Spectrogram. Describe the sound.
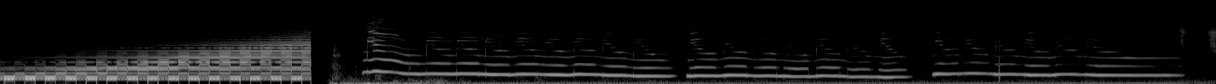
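A brief rhythmic pulsing intro gives way to a series of long, loud cat meows performed as a rendition of a song, their pitch bending and wavering in a sing-song pattern like a musical tune.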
